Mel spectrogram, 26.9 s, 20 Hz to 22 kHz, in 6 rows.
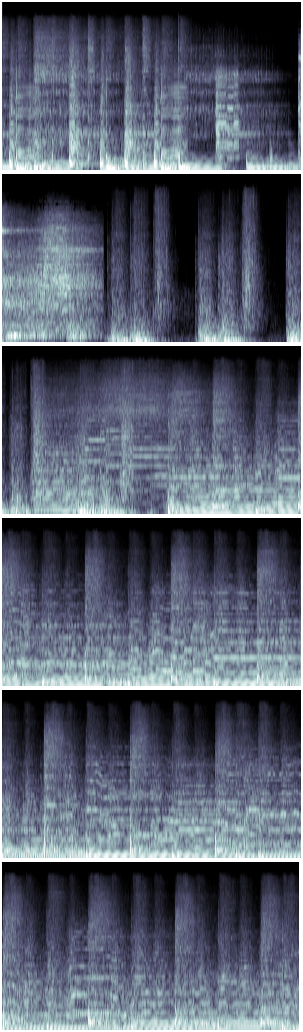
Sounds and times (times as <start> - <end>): Soundtrack music: 9.4 - 26.8.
